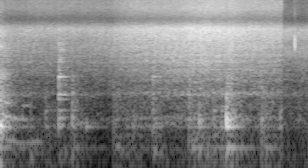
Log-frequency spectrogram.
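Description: Sliced tomatoes stirred into a pan of frying okra and meat curry, with soft scraping spoon strokes over a gentle sizzle, close and short.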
